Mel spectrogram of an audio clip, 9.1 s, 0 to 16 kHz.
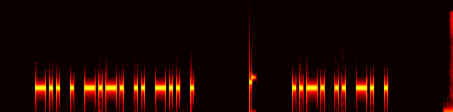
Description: Morse code, heard as a keyed tone, about 17 wpm, 700 Hz. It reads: DECIDE FINE
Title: Sentences from Top 500 Words - New Word Drill - 17wpm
